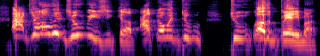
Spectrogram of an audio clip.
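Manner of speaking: high-pitched imitation of a desperate haggler; begging. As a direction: act out an addict sweetening the deal. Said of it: "He begging me".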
